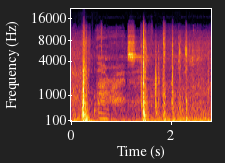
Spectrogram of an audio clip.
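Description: The parking brake of a newer Duramax pickup truck engages with a mechanical clunk and a short electric whir, followed by soft clicks and taps, close inside the cab over a low engine hum.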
